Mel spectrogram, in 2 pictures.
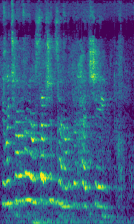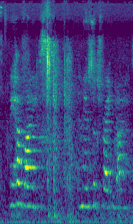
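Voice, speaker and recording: Woman as distressed little girl, piercingly high, echoey distant stage recording. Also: steady tone, a little fast, noisy background. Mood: horrified. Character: distressed young girl witnessing starving children. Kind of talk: stage monologue.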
